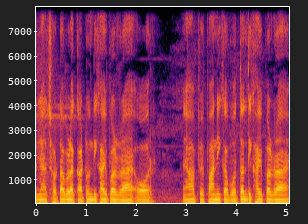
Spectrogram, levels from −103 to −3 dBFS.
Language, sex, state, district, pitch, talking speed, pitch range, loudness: Hindi, male, Jharkhand, Deoghar, 105 Hz, 215 wpm, 100-105 Hz, -18 LUFS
